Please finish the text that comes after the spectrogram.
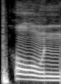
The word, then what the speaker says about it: pwn: Anyway, so PWN is like pun. Speaking of pone orang, what's the next clip?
